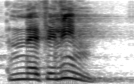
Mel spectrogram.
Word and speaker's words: nefilim: Había nefilim phomena. Nepilim se escribe en el hebreo. Se pronuncia nefilim, como seora f de Francisco.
